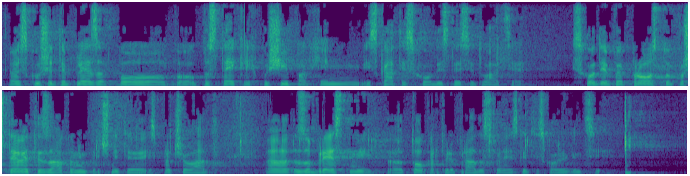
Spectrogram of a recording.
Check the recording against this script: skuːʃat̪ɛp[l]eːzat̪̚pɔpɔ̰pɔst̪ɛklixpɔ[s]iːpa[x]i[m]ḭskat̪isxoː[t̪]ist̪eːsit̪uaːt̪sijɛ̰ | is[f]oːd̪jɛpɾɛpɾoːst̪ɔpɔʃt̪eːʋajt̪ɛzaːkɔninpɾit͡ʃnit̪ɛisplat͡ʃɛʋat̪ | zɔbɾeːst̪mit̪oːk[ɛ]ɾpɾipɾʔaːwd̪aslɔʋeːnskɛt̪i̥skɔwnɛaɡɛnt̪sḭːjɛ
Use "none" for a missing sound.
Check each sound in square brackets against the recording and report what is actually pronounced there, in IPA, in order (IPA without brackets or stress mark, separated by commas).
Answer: l, ʃ, x, n, d̪, x, a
